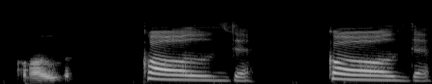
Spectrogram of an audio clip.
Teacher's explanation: If you see, the last sound is L. L. So we have vibration. So the ED will be pronounced as the.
